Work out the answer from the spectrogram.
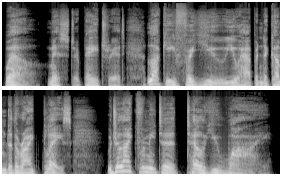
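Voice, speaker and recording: A man's voice: medium pitch, big pitch swings, a little slow, no echo, studio quality, voice pushed up. A man voicing an unhinged male cult preacher who swings between gleeful mockery and menace. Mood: sly. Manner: manic, cackling, mocking sing-song.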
